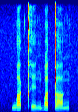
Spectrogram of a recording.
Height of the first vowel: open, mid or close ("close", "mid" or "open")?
open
